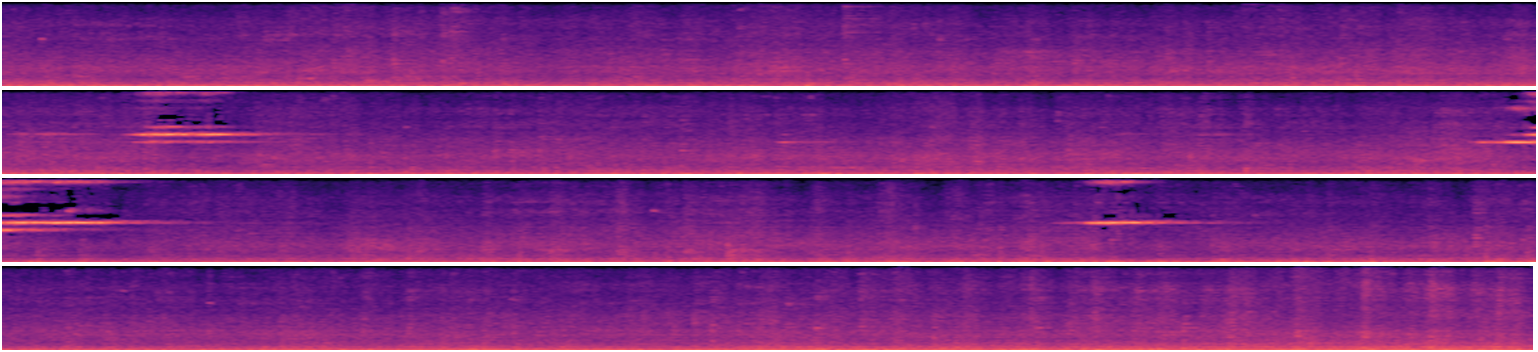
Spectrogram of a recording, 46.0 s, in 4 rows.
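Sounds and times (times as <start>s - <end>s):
freight train rumbling past: 0.0s - 46.0s
train wheels squealing: 11.2s - 14.2s, 16.6s - 18.8s, 22.1s - 24.9s, 29.6s - 32.6s.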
